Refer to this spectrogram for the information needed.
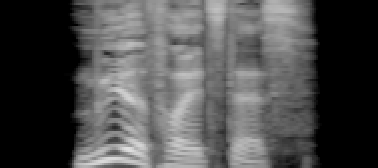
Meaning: strong/mixed nominative/accusative neuter singular superlative degree of mühevoll
- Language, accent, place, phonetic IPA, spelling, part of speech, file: German, Germany, Berlin, [ˈmyːəˌfɔlstəs], mühevollstes, adjective, De-mühevollstes.ogg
